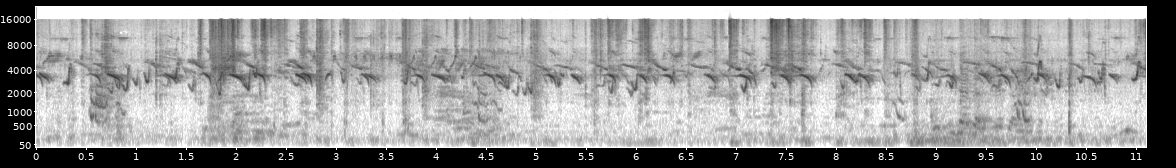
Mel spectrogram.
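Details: Pheasant chicks feeding, partridges possibly present; a steady chorus of sharp, falling peeps repeated several times per second, with scattered pecking taps and rustling.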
